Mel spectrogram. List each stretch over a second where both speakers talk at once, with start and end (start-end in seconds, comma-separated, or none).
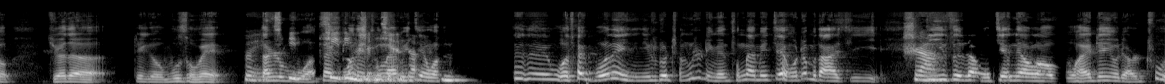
2.4-4.4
